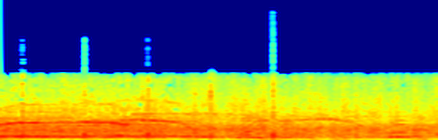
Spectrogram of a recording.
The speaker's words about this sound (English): Well, let's give them a round of applause coming all the way back home.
